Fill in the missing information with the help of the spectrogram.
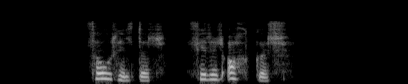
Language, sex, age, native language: Icelandic, female, 40-49, Icelandic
